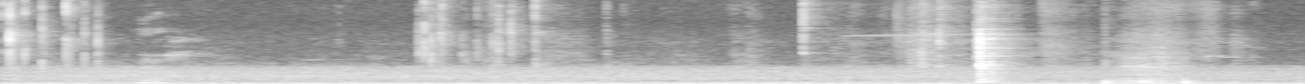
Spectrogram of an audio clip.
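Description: Small clicks, ticks and crinkles of a foil-wrapped cheese wedge being peeled open with a knife, with the knife tapping on a plastic board, over a steady low hum; the sharpest tap comes about six seconds in.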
